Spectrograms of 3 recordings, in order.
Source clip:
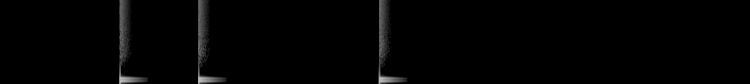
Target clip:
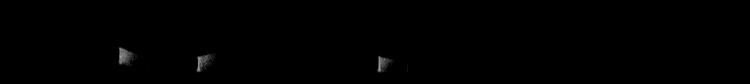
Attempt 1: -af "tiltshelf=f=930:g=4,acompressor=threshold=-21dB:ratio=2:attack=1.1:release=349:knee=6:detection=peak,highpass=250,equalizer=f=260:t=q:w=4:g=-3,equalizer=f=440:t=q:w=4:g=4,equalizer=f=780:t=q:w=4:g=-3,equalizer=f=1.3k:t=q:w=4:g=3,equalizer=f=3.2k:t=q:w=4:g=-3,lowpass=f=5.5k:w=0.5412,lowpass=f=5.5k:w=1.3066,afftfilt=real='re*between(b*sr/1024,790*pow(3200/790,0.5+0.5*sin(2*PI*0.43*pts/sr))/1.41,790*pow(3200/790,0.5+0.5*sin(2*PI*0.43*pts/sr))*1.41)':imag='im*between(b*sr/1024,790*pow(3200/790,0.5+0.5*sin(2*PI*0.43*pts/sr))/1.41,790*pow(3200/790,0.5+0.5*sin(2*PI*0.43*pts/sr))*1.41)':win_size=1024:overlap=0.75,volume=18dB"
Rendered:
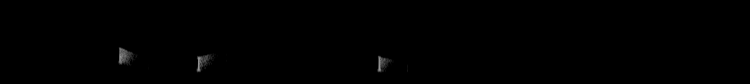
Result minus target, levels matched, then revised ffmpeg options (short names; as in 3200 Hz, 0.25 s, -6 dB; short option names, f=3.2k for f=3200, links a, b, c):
compressor: peak gain reduction +4.5 dB
-af "tiltshelf=f=930:g=4,acompressor=threshold=-11.5dB:ratio=2:attack=1.1:release=349:knee=6:detection=peak,highpass=250,equalizer=f=260:t=q:w=4:g=-3,equalizer=f=440:t=q:w=4:g=4,equalizer=f=780:t=q:w=4:g=-3,equalizer=f=1.3k:t=q:w=4:g=3,equalizer=f=3.2k:t=q:w=4:g=-3,lowpass=f=5.5k:w=0.5412,lowpass=f=5.5k:w=1.3066,afftfilt=real='re*between(b*sr/1024,790*pow(3200/790,0.5+0.5*sin(2*PI*0.43*pts/sr))/1.41,790*pow(3200/790,0.5+0.5*sin(2*PI*0.43*pts/sr))*1.41)':imag='im*between(b*sr/1024,790*pow(3200/790,0.5+0.5*sin(2*PI*0.43*pts/sr))/1.41,790*pow(3200/790,0.5+0.5*sin(2*PI*0.43*pts/sr))*1.41)':win_size=1024:overlap=0.75,volume=18dB"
